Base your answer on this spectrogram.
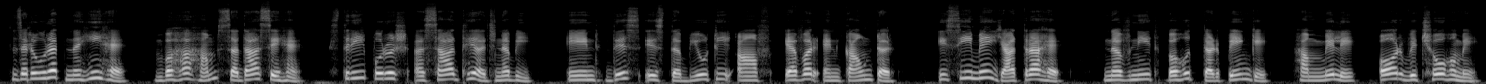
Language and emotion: Hindi, neutral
